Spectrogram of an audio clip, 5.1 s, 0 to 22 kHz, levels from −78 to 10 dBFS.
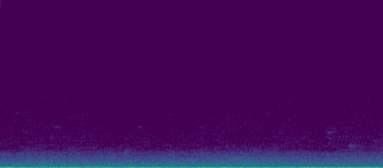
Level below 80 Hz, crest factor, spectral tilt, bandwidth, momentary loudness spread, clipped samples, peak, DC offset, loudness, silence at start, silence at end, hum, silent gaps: -24 dBFS; 12 dB; -9 dB/octave; 2.3 kHz; 3 LU; under 0.1%; -10 dBFS; under 0.1%; -30 LUFS; 0 s; 0 s; none; none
